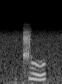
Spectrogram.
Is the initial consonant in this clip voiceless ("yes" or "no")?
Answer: yes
